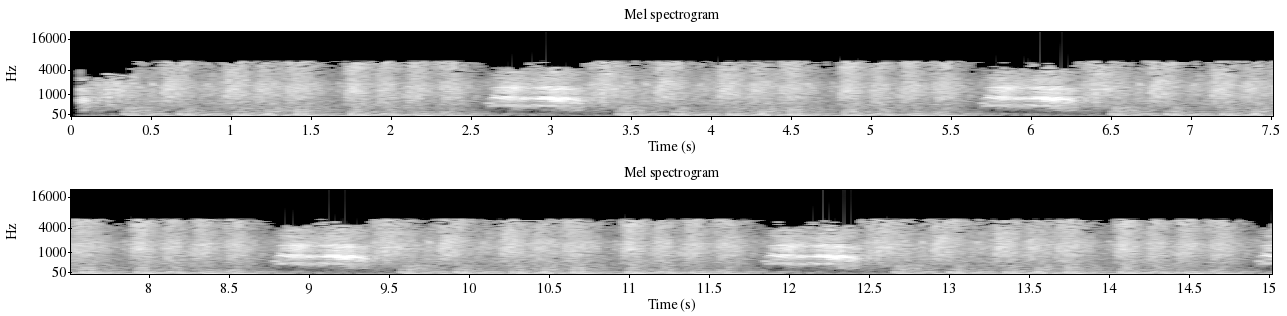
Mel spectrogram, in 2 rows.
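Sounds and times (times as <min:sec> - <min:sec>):
football crowd clapping: 0:00.0 - 0:15.0
football crowd chanting: 0:02.6 - 0:04.3, 0:05.6 - 0:07.3, 0:08.7 - 0:09.8, 0:11.8 - 0:13.3.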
